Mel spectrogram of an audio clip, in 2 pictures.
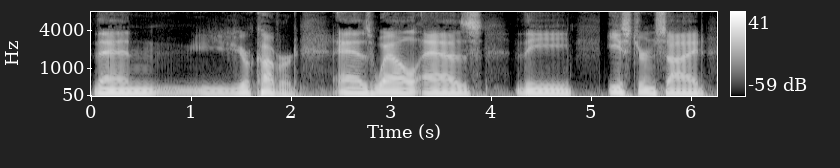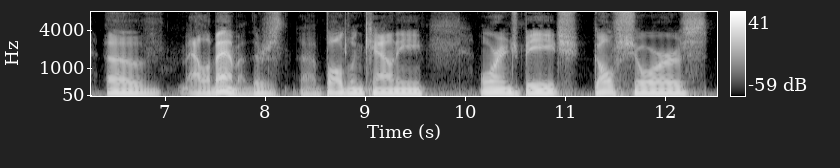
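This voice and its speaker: A male radio host talks to listeners over a radio in a mid-pitched voice. The sound is very dry, with no room around it. He delivers details in measured, separate groups. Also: flat delivery, a little mellow, clear, resonant tone, no echo. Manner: repeats a phone number in measured groups. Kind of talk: radio talk show hosting over a radio.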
